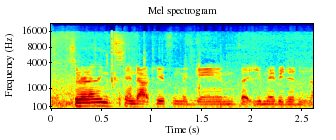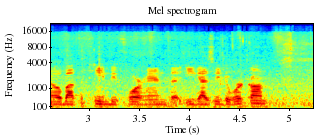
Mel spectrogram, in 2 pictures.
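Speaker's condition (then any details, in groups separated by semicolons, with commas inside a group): No condition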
